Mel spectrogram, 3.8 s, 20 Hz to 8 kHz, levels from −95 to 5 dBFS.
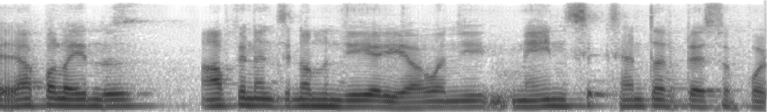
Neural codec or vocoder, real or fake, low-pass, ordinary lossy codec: codec, 16 kHz, 1 kbps, X-Codec, HuBERT features, trained on general audio; fake; 7.2 kHz; none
